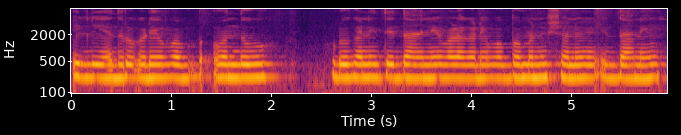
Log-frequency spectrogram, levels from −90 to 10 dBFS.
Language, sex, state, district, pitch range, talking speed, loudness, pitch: Kannada, female, Karnataka, Bidar, 210-215 Hz, 100 wpm, -13 LUFS, 215 Hz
